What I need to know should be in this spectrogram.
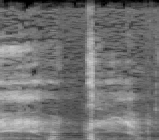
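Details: A single short, sharp cough from an adult man giving a speech, heard against a hum of room and microphone noise: cough.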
